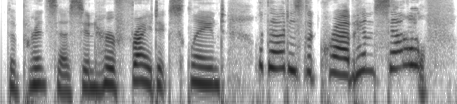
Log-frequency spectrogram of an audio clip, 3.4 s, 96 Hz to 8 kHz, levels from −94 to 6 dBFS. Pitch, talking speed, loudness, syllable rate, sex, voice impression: 295 Hz, 190 wpm, -17 LUFS, 6.0 syllables/s, female, very feminine, slightly young, adult-like, very thin, tensed, slightly powerful, very bright, hard, very clear, fluent, slightly cute, slightly cool, very intellectual, refreshing, sincere, calm, slightly mature, friendly, reassuring, very unique, elegant, slightly sweet, lively, kind, slightly modest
